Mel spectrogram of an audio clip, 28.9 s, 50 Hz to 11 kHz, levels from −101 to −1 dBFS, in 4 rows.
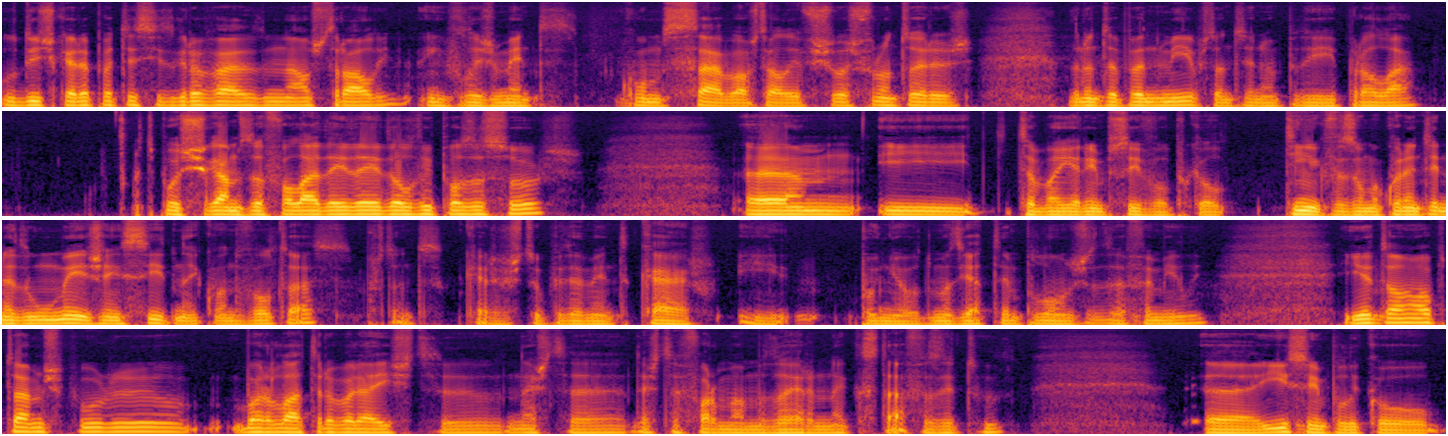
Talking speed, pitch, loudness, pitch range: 195 wpm, 105 Hz, -17 LUFS, 100-115 Hz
